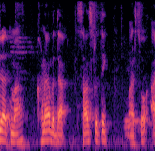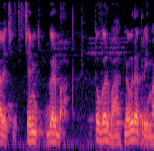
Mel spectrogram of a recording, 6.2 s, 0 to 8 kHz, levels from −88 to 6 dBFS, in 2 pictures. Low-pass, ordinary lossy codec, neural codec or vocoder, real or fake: none; none; none; real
